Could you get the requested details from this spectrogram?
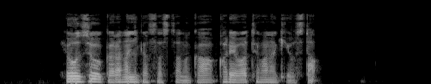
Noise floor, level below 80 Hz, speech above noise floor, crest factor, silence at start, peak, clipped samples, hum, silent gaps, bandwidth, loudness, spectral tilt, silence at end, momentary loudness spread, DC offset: -77 dBFS; -48 dBFS; 51 dB; 20 dB; 0.6 s; -6 dBFS; under 0.1%; none; none; 11.5 kHz; -26 LUFS; -4.5 dB/octave; 1.15 s; 8 LU; under 0.1%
